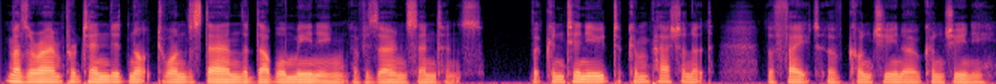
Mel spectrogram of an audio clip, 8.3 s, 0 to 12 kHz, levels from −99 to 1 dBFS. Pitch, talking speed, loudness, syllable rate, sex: 105 Hz, 150 wpm, -19 LUFS, 5.7 syllables/s, male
